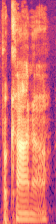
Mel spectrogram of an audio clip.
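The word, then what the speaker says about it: Baccano: me want to watch Bacano. So it's like it's Bacano-san, not Bacano. For fuck's sake, you gotta pronounce it right. It's the first syllable that is emphasized.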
